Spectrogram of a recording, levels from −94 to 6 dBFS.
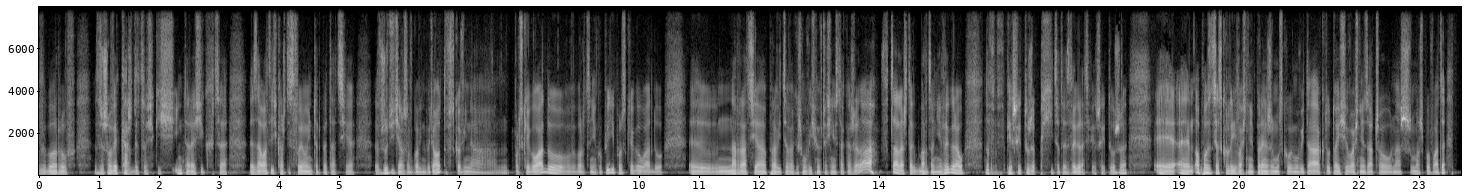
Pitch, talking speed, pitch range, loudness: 95 Hz, 185 wpm, 90-110 Hz, -21 LUFS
